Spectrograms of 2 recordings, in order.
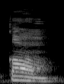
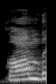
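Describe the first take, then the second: First: कॉम closing on m, no b; lower-pitched कॉम, ending on a hummed m; silent B. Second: कॉम्ब with a voiced b after the m; the mistaken कॉम्ब, b released at the end; pronounced B. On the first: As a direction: drop the b at the end of कॉम. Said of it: "हम इसको pronounce नहीं करेंगे". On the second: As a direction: sound the final b in कॉम्ब. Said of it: "कॉम्ब नहीं पढ़ेंगे". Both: Shown as a demonstration.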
